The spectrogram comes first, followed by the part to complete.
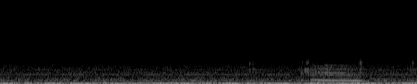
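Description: Steady low background rumble, with a short, low hummed murmur from a man's voice about three seconds in.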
